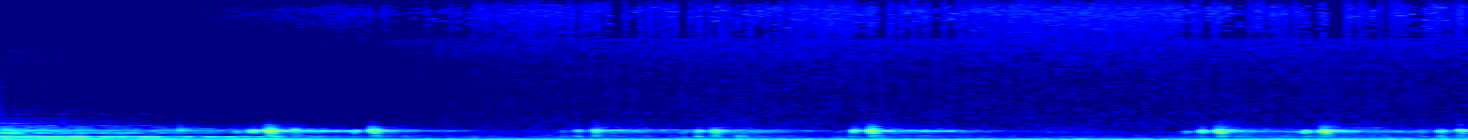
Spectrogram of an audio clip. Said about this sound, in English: What you're listening to is the raspy call of a wood frog looking for a mate. The wood frog is just one of the thousands of species that inhabit Alberta's ecosystems.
